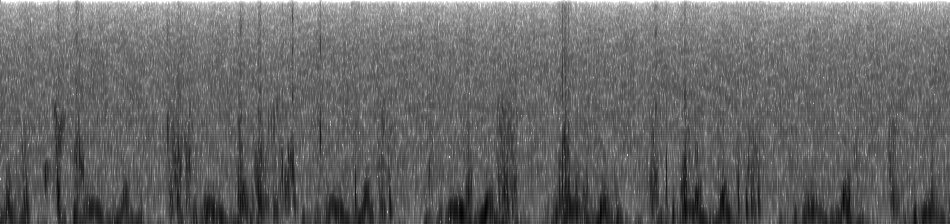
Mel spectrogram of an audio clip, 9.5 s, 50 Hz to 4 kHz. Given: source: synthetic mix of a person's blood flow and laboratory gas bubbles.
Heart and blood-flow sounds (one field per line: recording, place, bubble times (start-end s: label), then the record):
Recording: Doppler ultrasound of blood flow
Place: precordium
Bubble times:
0.03-0.11 s: bubbles
0.18-0.32 s: bubbles
0.42-0.67 s: bubbles
0.72-0.84 s: bubbles
1.65-1.94 s: bubbles
2.34-2.45 s: bubbles
2.48-2.98 s: bubbles
3.17-3.24 s: bubbles
3.51-3.59 s: bubbles
3.75-3.95 s: bubbles
4.26-4.34 s: bubbles
4.64-4.73 s: bubbles
4.95-5.18 s: bubbles
5.55-5.89 s: bubbles
6.48-6.59 s: bubbles
6.62-6.70 s: bubbles
6.77-7.04 s: bubbles
7.19-7.29 s: bubbles
7.34-7.63 s: bubbles
8.45-8.60 s: bubbles
8.86-9.01 s: bubbles
9.29-9.38 s: bubbles
From the record:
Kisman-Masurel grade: 233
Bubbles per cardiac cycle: several, 3 to 8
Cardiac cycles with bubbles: 50 to 99%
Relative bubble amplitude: loud (0.450 to 0.775)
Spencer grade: 3 (all of the cardiac periods contain showers or single bubble signals, but not dominating or overriding the cardiac motion signals)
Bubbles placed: anywhere in the cardiac cycle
